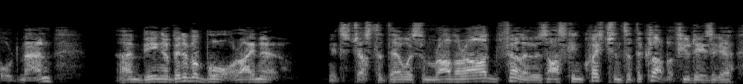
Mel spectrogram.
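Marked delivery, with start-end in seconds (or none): none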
